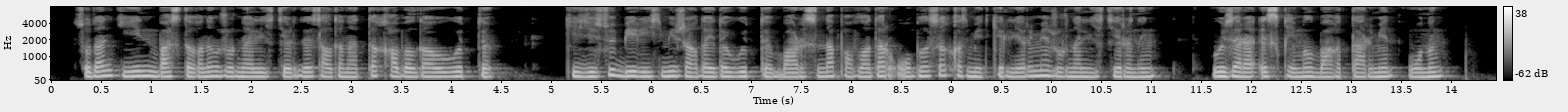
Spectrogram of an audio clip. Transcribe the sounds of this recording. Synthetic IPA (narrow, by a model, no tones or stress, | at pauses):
so̞d̪ɑŋkʲʰe̞jɪnbɑst̪əʁənəɴʒurnalˠijst̪e̞ɾd̪ɪsɑlˠt̪ɑnɑt̪ːəqʰɑbəlˠd̪ɑwəwɵt̪ːɪ | kʲʰe̞zd̪e̞subeɾe̞smijʒɑʁd̪ɑjd̪ɑwɵt̪ːɪbɑɾəsənd̪ɑpʰavlˠod̪ɑɾwo̰blˠəsəqʰəzme̞t̪kʲe̞ɾle̞ɾɪme̞nʒurnalʲˠijst̪e̞ɾɪnɪŋ | wɵzɑɾɑʔɪsqʰijməlˠbɑʁət̪ːɑɾəme̞nwo̞nəɴ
